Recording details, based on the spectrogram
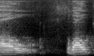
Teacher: होठ मिलते नहीं इसमें इसमें होठों के दरमियान गोलाई रहती है। होठों होठ एक दूसरे से मिलते नहीं इसमें। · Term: वाऊ का मखरज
